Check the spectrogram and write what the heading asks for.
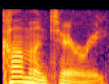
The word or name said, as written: commentary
